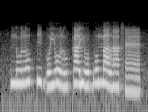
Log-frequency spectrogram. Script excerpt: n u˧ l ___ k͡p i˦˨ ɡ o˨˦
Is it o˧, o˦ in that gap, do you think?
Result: o˦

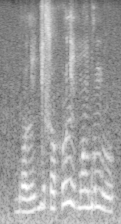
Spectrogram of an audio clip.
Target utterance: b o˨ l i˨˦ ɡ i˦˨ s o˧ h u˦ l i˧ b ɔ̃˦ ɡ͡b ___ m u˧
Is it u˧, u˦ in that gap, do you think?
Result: u˦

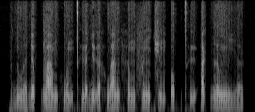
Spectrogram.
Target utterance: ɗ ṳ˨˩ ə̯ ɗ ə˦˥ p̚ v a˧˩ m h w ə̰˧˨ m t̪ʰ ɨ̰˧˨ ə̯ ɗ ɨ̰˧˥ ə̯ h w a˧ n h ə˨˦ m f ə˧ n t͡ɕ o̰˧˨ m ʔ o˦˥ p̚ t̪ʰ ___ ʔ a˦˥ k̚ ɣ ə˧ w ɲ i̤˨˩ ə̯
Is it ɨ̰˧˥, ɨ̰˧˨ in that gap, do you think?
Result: ɨ̰˧˥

